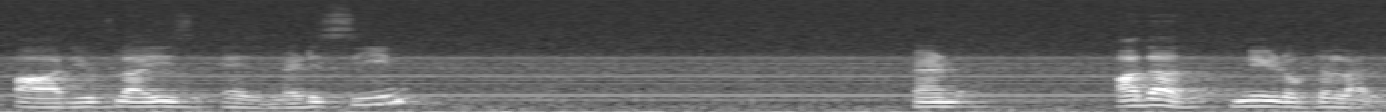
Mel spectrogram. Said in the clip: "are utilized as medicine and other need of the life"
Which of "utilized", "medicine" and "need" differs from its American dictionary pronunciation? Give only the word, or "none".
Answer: utilized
